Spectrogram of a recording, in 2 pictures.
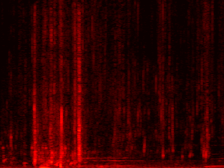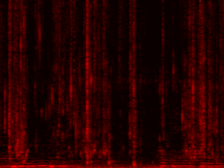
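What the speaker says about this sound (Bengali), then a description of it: "এই দেখুন কাদা ছিটাচ্ছে" Large fish thrashing and splashing mud and water in a harvested paddy field, heard as intermittent wet splashes and trickling water at a close distance, with voices calling out in the background.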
